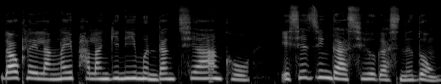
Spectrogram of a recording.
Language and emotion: Bodo, fearful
